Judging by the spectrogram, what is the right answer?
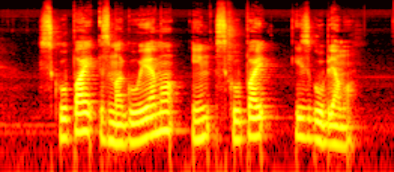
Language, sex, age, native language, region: Slovenian, male, 30-49, Slovenian, Zasavska region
